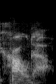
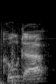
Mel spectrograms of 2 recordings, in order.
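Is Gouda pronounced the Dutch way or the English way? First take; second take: Dutch; English. First: It is pronounced the native Dutch way. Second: It is pronounced the ordinary English way.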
